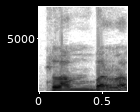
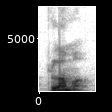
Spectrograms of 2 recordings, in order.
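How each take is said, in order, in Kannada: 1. ಮಧ್ಯದಲ್ಲಿ 'b' ಶಬ್ದ ಉಚ್ಚರಿಸಲಾಗುತ್ತದೆ. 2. ಮಧ್ಯದಲ್ಲಿ 'b' ಶಬ್ದ ಉಚ್ಚರಿಸಲಾಗುವುದಿಲ್ಲ. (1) "ಪ್ಲಂಬರ್ ಅಲ್ಲ" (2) "ಪ್ಲಮ ಅಂತ ಓದಿ"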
